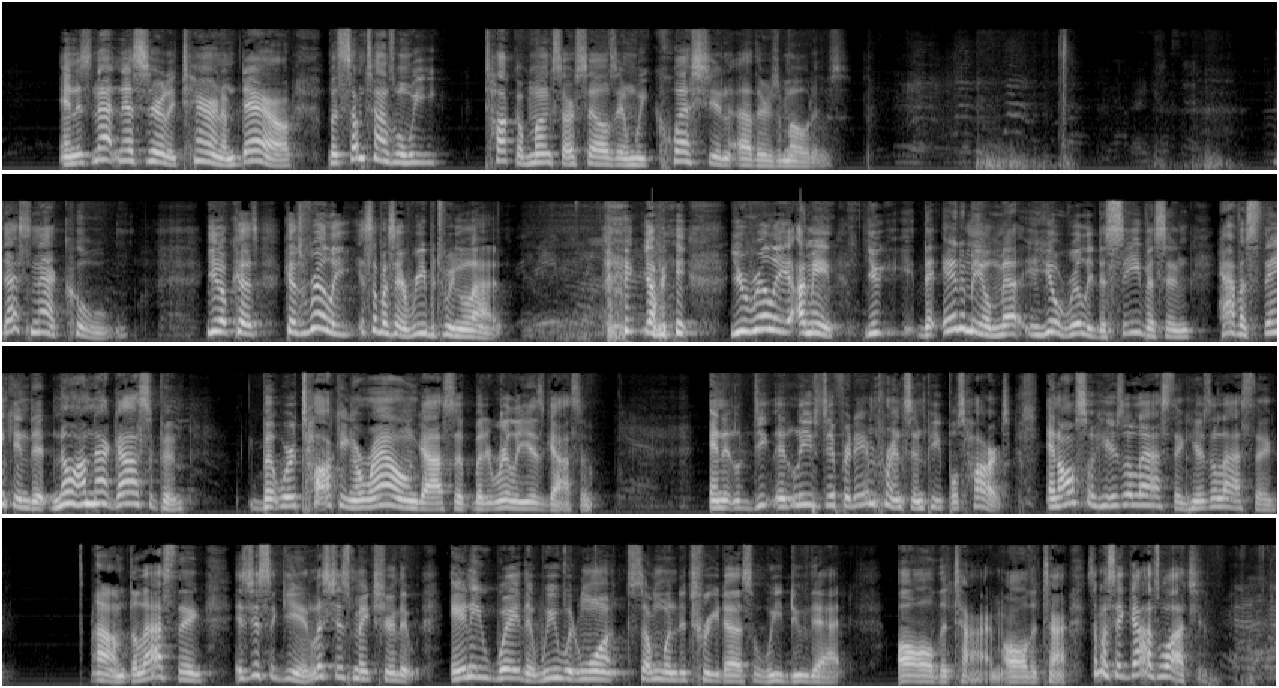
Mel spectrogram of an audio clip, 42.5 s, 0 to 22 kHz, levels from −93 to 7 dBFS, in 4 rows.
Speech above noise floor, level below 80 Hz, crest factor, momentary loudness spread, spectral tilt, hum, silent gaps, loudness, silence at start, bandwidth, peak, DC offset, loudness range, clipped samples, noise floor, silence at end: 49 dB; -60 dBFS; 20 dB; 9 LU; -4 dB/octave; none; none; -20 LUFS; 0.5 s; 11.5 kHz; 0 dBFS; under 0.1%; 5 LU; under 0.1%; -69 dBFS; 0 s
